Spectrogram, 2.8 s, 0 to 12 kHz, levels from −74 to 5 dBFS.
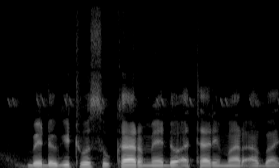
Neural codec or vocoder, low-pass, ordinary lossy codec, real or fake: none; none; none; real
